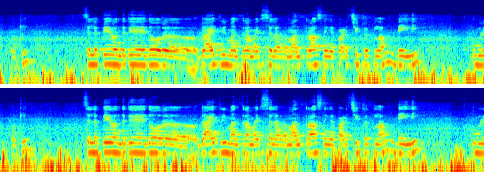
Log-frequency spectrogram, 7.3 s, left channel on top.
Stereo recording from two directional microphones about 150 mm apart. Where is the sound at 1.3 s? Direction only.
35° right (ahead or behind).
